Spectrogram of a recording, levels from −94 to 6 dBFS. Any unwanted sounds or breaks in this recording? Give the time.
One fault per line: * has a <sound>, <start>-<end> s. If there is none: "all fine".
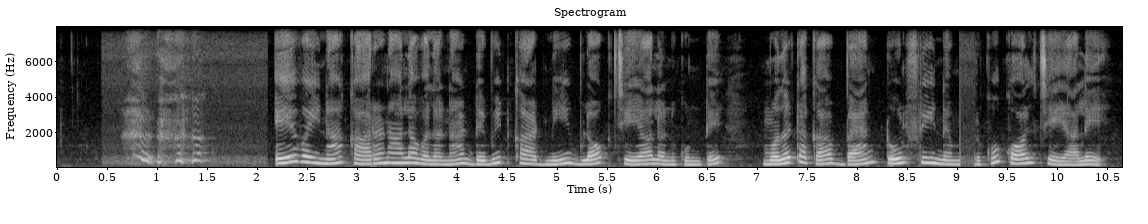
* has a laugh, 0.6-1.6 s
* has a dropout, 9.0-9.2 s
